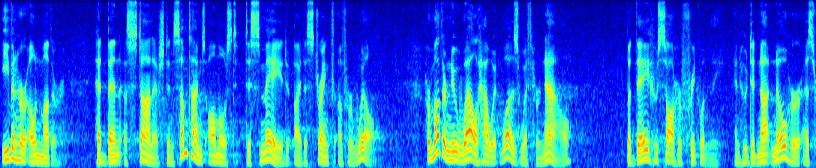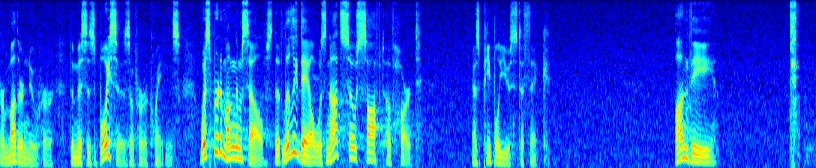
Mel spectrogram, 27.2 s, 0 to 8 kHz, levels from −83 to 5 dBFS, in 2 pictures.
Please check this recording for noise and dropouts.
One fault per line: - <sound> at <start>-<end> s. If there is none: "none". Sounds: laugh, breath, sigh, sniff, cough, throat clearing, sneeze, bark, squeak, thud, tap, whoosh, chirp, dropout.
- sigh at 26.8-27.0 s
